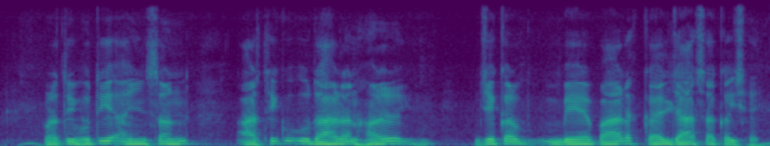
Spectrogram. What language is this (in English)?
Magahi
